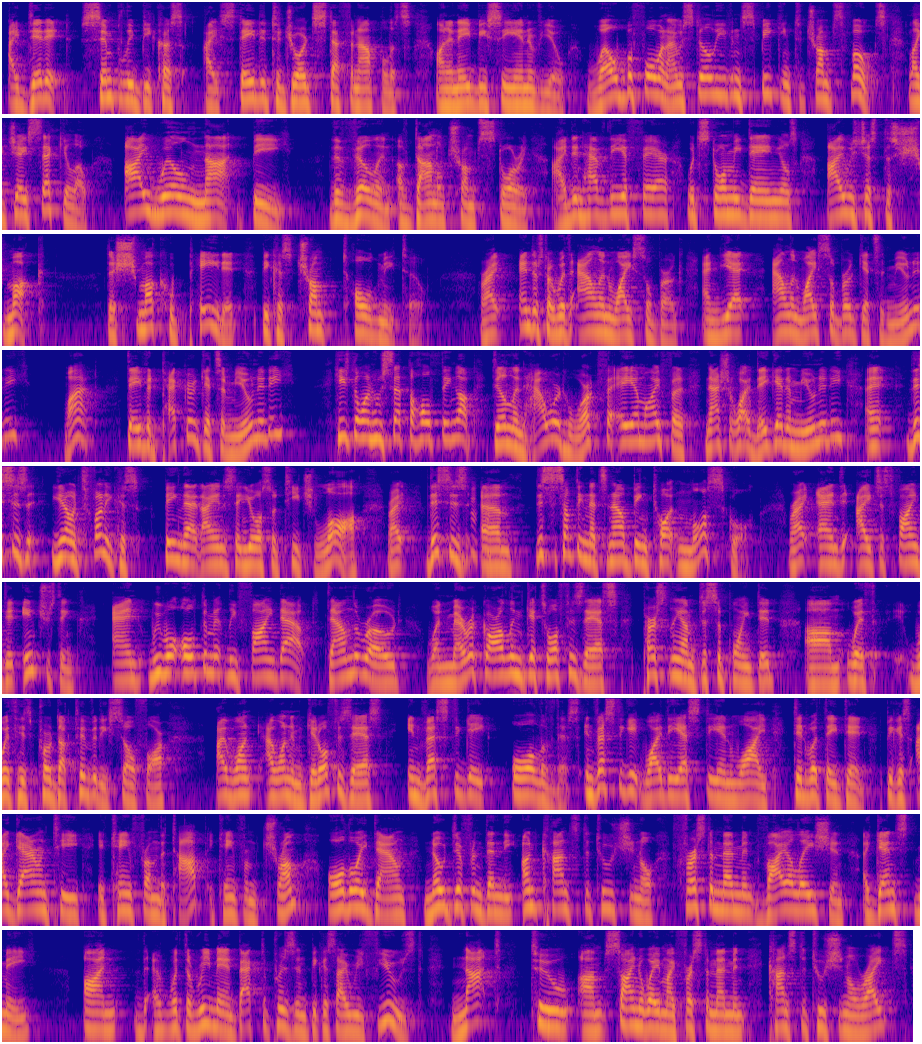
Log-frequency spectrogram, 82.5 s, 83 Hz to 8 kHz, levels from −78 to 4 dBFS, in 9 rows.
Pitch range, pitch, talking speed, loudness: 130-165 Hz, 145 Hz, 170 wpm, -21 LUFS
